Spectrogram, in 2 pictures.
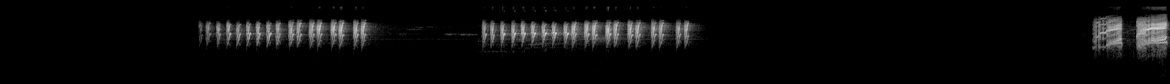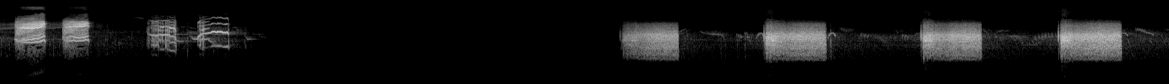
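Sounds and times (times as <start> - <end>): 
Eurasian Blue Tit calls: 2.0 - 7.0, 11.0 - 14.4, 17.9 - 23.3.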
